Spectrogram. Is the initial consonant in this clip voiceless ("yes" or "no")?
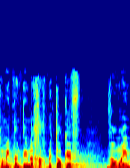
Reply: no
